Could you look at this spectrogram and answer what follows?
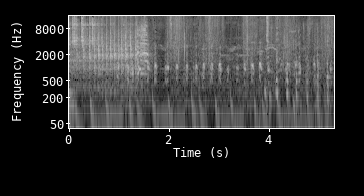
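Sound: hens clucking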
